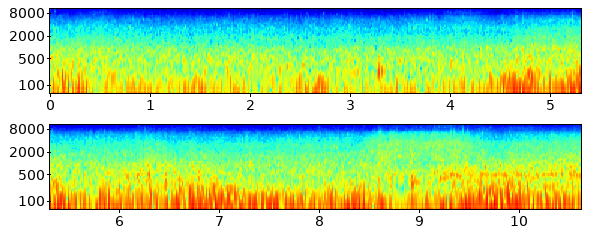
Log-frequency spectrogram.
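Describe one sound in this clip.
Wind blusters across an open microphone outdoors.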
